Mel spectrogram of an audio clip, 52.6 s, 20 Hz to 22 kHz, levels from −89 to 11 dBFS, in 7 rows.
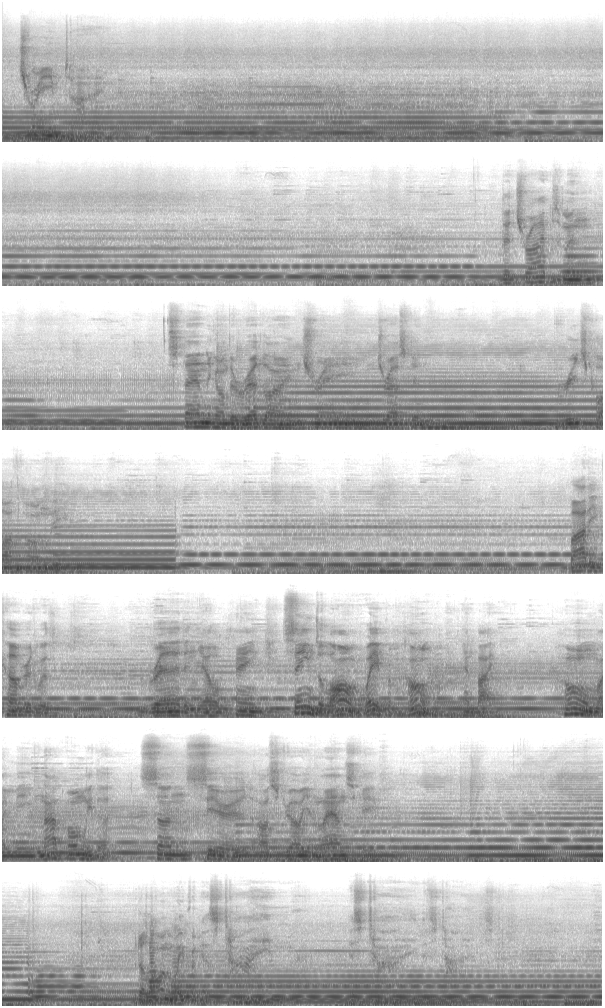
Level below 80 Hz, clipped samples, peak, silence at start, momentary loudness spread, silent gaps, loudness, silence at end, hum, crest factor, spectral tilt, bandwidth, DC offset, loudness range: -36 dBFS; under 0.1%; -4 dBFS; 0 s; 9 LU; none; -23 LUFS; 0 s; none; 18 dB; -7 dB/octave; 12.5 kHz; under 0.1%; 7 LU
